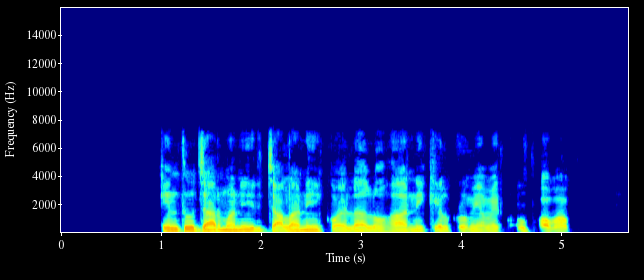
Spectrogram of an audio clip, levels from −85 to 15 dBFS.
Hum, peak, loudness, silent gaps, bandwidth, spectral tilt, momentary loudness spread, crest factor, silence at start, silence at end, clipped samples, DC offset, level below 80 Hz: none; -2 dBFS; -18 LUFS; none; 7.4 kHz; -8 dB/octave; 8 LU; 16 dB; 1 s; 0.6 s; under 0.1%; under 0.1%; -54 dBFS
